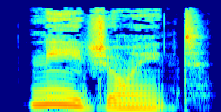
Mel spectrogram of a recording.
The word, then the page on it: knee joint: American English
